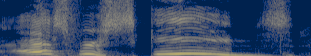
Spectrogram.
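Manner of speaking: absurd boss demand. Retold or imitated. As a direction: stretch it out like a ridiculous demand. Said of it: "He said".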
